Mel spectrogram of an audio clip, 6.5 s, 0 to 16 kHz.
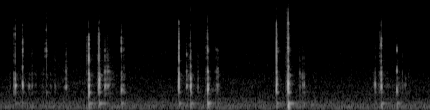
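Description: Long nails tap an empty, clear, ridged plastic PET water bottle held in the hand, producing roughly fifteen quiet, irregular taps in small bursts. Each tap is a short, dry click with a hollow plastic tone around 800 Hz and a bright edge, dying away almost instantly.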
